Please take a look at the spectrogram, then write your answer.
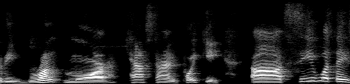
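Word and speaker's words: potjie: to I mean the spelling looks like it's pronounced Podi p o t j i e and at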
